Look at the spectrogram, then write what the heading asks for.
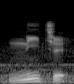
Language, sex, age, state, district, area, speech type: Urdu, male, 18-30, Delhi, North West Delhi, urban, read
